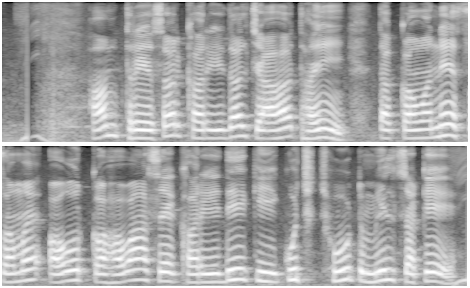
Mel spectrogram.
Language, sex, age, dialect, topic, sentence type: Bhojpuri, male, 31-35, Western, agriculture, question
